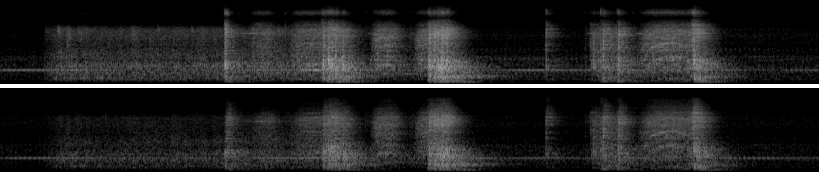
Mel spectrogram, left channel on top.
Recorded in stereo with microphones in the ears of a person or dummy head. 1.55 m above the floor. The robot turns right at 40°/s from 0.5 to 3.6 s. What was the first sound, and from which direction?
A drill, 70° left (ahead or behind).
